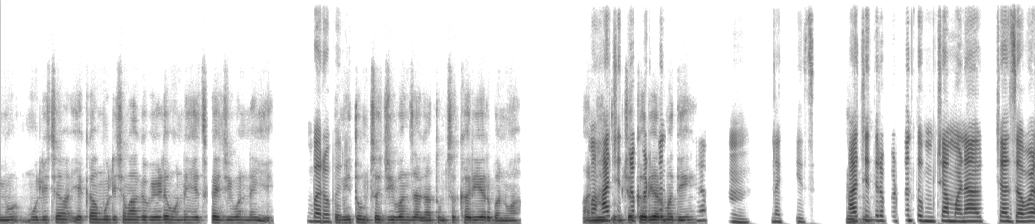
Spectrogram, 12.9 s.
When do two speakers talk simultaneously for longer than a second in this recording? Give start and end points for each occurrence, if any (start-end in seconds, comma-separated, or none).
7.4-8.6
